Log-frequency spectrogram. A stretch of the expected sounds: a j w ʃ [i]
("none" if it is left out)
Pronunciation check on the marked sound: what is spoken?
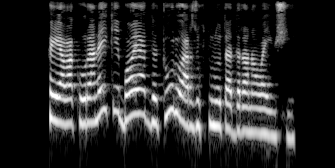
i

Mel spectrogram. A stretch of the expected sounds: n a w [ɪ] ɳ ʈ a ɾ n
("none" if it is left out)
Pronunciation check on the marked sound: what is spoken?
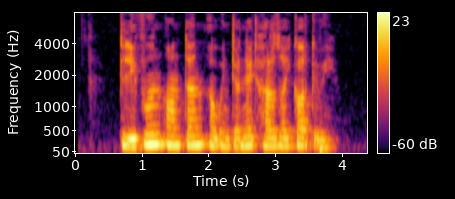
ɪ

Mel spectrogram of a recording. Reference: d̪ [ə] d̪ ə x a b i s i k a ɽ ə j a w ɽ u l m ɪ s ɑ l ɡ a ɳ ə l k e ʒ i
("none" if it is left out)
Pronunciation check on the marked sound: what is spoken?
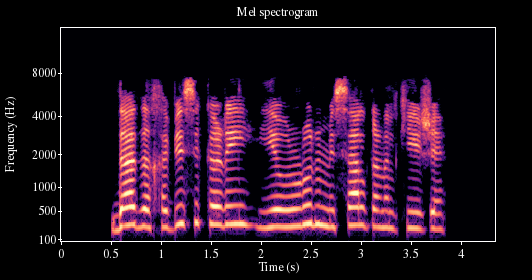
ɑ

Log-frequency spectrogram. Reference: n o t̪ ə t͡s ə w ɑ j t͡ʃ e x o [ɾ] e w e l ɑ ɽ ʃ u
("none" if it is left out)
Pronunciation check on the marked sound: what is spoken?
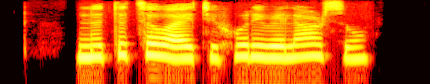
ɾ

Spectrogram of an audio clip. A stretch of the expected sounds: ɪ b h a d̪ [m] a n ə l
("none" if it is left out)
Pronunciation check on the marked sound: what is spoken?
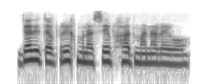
m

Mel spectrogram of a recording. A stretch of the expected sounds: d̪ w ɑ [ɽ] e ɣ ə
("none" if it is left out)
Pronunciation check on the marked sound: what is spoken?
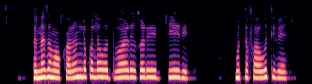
ɽ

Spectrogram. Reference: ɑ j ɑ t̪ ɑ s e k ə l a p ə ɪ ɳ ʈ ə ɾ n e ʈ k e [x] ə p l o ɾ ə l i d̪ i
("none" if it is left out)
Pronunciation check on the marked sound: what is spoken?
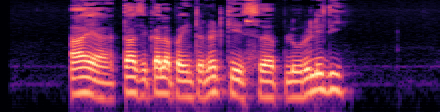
s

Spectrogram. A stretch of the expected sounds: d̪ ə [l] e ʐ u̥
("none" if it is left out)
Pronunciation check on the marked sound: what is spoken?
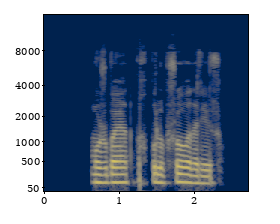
ɾ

